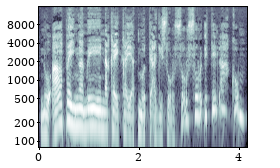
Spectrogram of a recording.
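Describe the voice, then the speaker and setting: A woman playing an older, concerned mother in a radio drama, with a husky voice and an Ilocano accent. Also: low-pitched, huge pitch swings, normal speed, no room sound, exaggerated voice. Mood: caring, concerned.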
